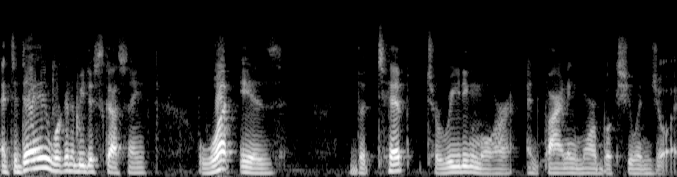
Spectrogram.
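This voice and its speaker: A man talks with lively intonation and a dark, mellow tone, his loudness swinging widely. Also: fairly low pitch for a man, moderate pace. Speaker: book reviewer. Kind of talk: casual talk to camera. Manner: stuttering.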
